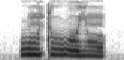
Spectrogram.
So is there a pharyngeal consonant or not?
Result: no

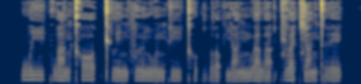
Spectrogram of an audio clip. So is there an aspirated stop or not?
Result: yes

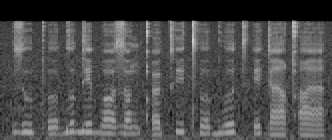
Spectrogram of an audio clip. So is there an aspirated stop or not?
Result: yes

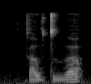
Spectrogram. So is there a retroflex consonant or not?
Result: no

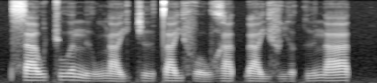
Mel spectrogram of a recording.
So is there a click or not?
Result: no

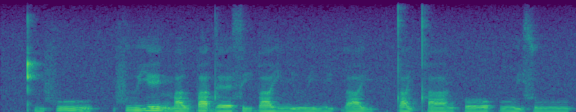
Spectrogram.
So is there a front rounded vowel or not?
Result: no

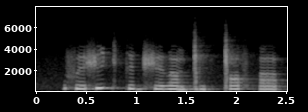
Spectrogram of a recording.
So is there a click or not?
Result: yes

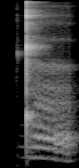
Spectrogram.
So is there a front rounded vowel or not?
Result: yes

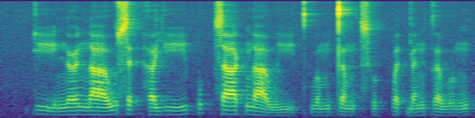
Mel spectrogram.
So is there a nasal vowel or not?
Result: no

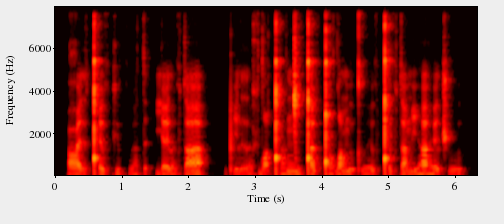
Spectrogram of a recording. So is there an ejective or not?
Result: yes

